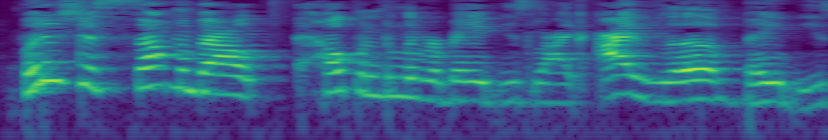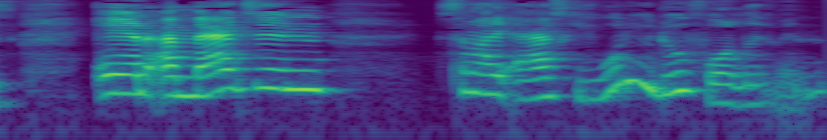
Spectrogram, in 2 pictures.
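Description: A woman with a high pitch speaks with very wide pitch swings and big swings in loudness over a quiet background. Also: moderate pace. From San Francisco Bay Area, California. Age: young. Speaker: YouTuber. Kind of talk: casual Q&A vlog. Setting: talking to camera at home. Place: home room. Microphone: phone near.

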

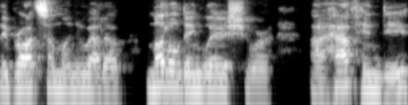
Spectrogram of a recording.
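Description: Against a quiet background, a man with an American accent speaks in a fairly high, dark, mellow voice. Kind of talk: interview. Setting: video call. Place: home room.

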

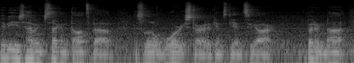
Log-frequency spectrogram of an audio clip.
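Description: A man with an ordinary speaking voice, fairly low in pitch, at a fairly quick pace with ordinary pitch variation. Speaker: gaming YouTuber. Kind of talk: casual gameplay commentary. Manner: laughs often, relaxed.

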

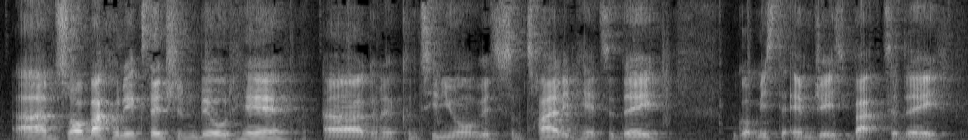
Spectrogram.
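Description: With faint music in the background and audible room echo, a man speaks at a moderate pace in a fairly low pitch. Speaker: builder vlogger. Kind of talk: casual vlog chat. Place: home room. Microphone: phone near.

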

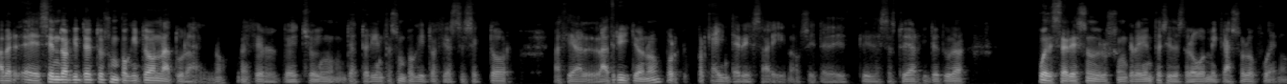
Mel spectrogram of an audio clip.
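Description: A man with a very deep, low pitch and vocal fry speaks at a very fast pace, showing ordinary pitch variation and big swings in loudness. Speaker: architect and real estate investor; interview guest. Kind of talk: interview. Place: home room.

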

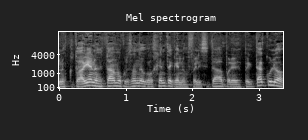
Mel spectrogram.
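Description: The background stays quiet. A man talks at a medium pitch, with ordinary pitch variation. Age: 40s. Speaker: local resident, victim of harassment. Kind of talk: testimony. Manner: halting.

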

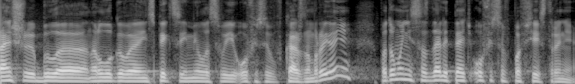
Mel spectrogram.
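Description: A man with a dark, mellow tone talks very fast at a medium pitch with ordinary pitch variation against a quiet background. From Gagauzia, Moldova; Moldova. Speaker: journalist, head of a news site. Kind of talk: interview. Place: studio. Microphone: lapel.

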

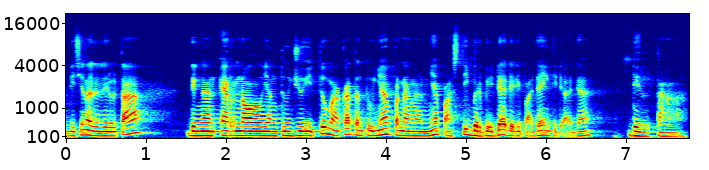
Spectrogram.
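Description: At a fairly quick pace, a man speaks with lively intonation. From East Java, Banyuwangi; East Java, Indonesia. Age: 40s. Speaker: pediatric surgeon and geneticist; guest. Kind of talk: casual interview. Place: home room. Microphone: lapel.

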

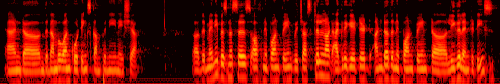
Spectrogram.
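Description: At a fairly quick pace, a man speaks with ordinary pitch variation and very even loudness. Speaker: conference keynote speaker. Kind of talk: conference talk. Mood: slightly unwell, apologetic. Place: hall. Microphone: podium.

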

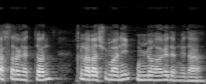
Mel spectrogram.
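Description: Against a quiet background, the speaker goes at a very slow pace. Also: man. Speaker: musician and classical music channel host. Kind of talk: scripted narration. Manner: formal.

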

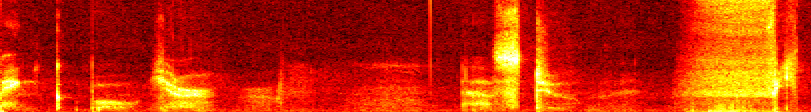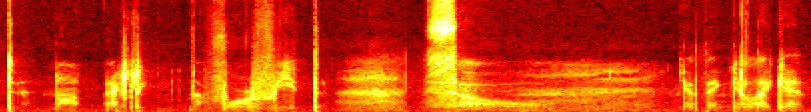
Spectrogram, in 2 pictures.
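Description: Loud background noise runs under very slow speech broken by long, frequent pauses. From India. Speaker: ASMR creator. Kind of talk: ASMR roleplay, toy store shopkeeper. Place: home room.

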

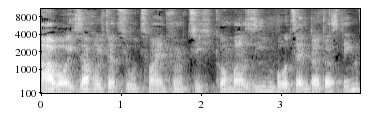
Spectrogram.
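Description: The speaker is male, with a dark, mellow tone. There is a somewhat breathy quality to his voice. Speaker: whisky retailer reviewer. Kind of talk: tasting commentary. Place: shop.

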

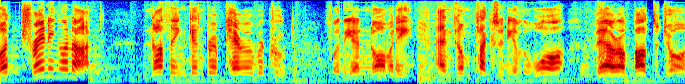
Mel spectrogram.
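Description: Over music in the background, a man with a high pitch speaks in a raised, projected voice at a fairly quick pace, dramatic in tone, with very wide pitch swings. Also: big swings in loudness, dry, close sound with no echo. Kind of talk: newsreel-style narration for a video game. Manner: dramatic, authoritative.

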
